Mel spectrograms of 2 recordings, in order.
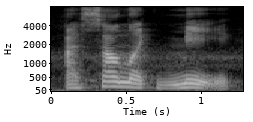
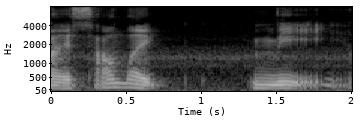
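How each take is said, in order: First: It is said in a confident, triumphant way. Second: It is said in a negative, dismissive way. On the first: The speaker is sure of their identity. "when I say it like that, like it's like I am confident in my identity" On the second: The speaker does not know or care what they are. "it could also be negative"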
